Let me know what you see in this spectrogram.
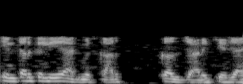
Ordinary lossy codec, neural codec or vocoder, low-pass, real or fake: none; none; 3.6 kHz; real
